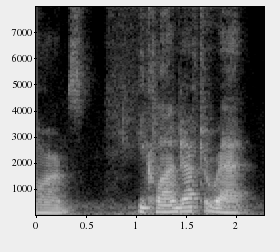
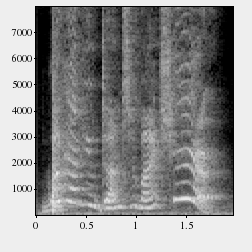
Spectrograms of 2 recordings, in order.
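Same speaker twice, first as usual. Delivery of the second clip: much higher, louder outraged cry; dismayed shout; 10 dB louder than usual. Acted. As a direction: cry out over the ruined chair. Sloth dismayed at broken chair.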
